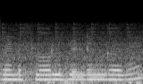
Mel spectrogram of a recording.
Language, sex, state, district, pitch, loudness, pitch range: Telugu, female, Andhra Pradesh, Srikakulam, 225 Hz, -12 LUFS, 170-230 Hz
